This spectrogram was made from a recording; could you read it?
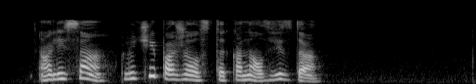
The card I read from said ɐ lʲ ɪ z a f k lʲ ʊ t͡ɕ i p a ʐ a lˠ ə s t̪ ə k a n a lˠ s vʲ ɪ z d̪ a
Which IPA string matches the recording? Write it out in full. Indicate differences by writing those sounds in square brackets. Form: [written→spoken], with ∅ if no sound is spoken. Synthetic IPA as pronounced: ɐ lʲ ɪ [z→s] a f k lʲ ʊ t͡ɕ i p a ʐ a lˠ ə s t̪ ə k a n a lˠ [s→z] vʲ ɪ z d̪ a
